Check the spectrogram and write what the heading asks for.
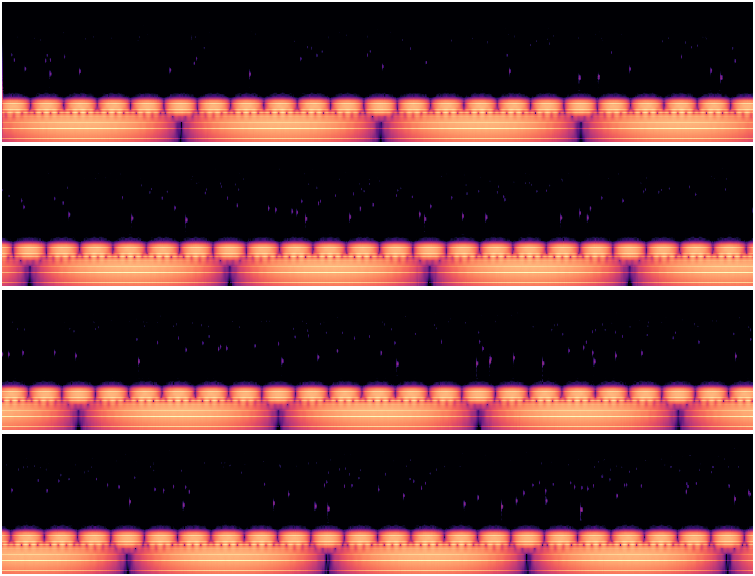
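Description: Synthesized binaural-beat tones: a deep hum that swells and fades about every two seconds, under a higher steady tone pulsing roughly twice a second, with faint scattered crackle above.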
